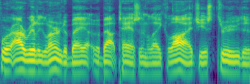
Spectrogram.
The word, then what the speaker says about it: Tazin: But Tazin Lake Lodge, T-A-Z-I-N, that's the way it's spelled.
